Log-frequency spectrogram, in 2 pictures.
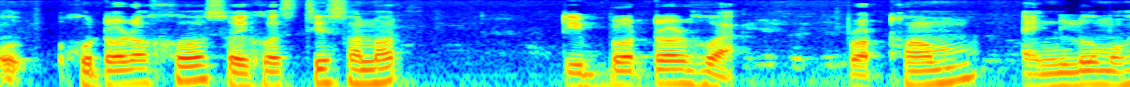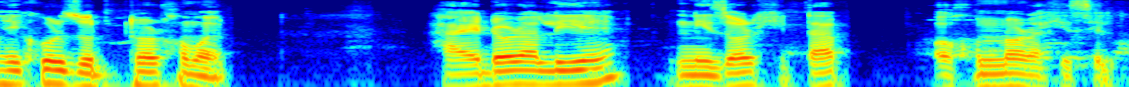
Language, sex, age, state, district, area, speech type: Assamese, male, 30-45, Assam, Dibrugarh, rural, read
